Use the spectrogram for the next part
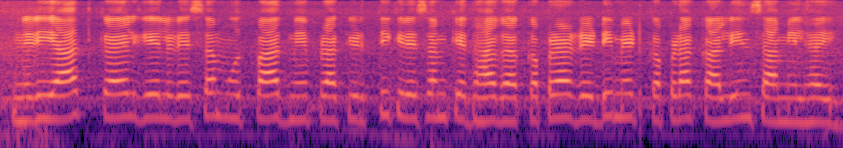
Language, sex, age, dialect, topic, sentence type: Magahi, female, 25-30, Western, agriculture, statement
